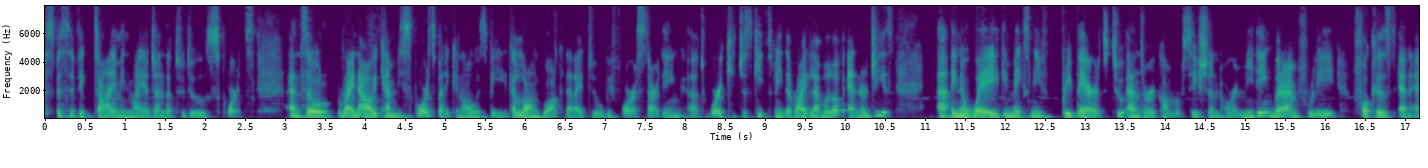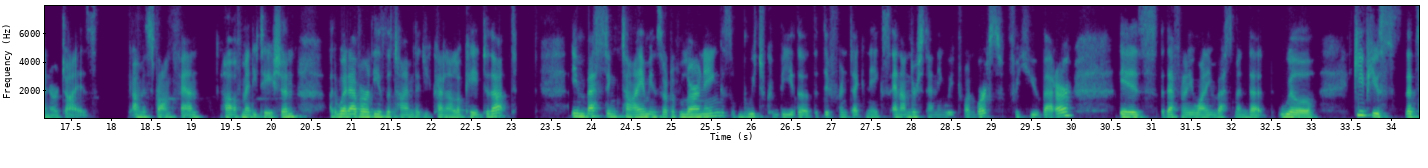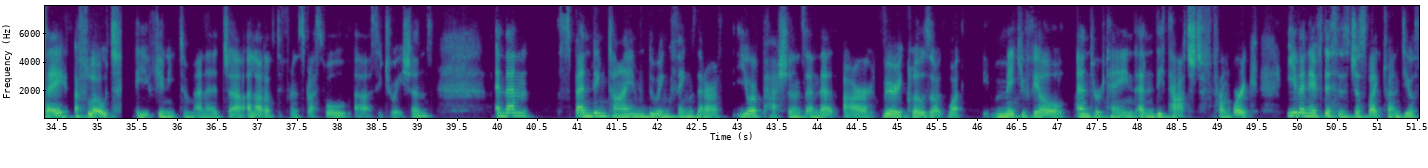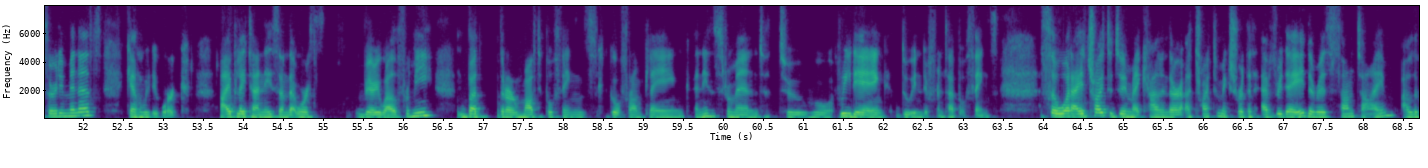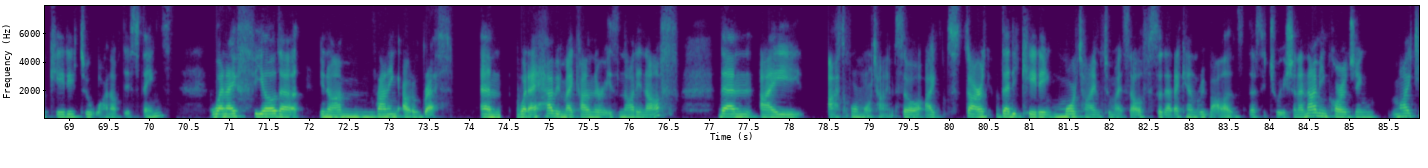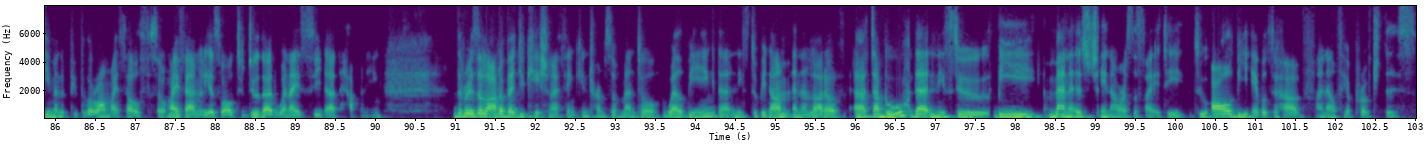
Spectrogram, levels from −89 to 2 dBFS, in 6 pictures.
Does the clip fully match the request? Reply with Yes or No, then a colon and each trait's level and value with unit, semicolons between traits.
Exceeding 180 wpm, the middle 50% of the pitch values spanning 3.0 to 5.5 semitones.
No: average, 190 wpm; narrow, 2.6 semitones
